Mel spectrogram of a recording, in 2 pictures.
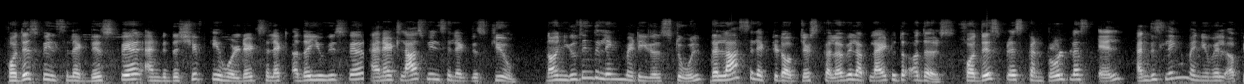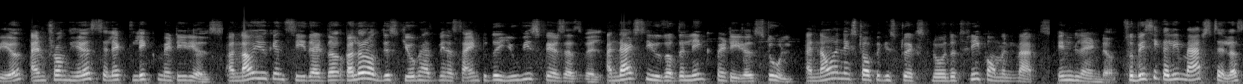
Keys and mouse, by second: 9.9 ctrl+l, 10.7 ctrl+l.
